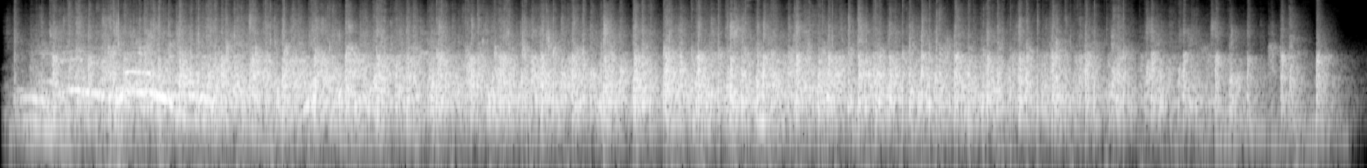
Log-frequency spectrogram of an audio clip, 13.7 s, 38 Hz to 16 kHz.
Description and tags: Applause CK 1
A stereo recording of applause after a performance in a very small venue. Zoom H2 front on-board mics.
ovation, stereo, applause, clapping, xy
